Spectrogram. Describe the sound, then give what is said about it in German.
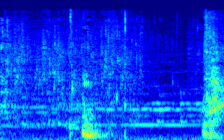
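Water splashes during a man's morning wash with cold water and no soap, with a steady running hiss broken by two brief, louder splashes, one early and one near the end. No one speaks. “Kaltes Wasser, keine Seife, jeden Morgen.”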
